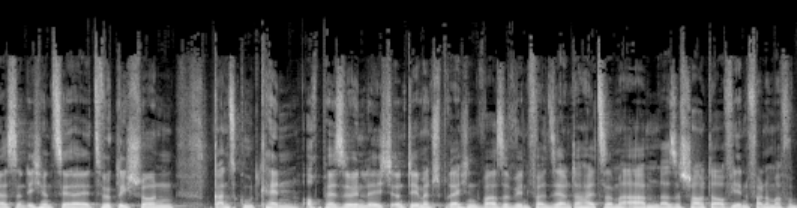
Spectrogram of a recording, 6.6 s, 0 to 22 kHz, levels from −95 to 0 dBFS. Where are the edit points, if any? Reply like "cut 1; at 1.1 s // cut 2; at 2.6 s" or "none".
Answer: none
